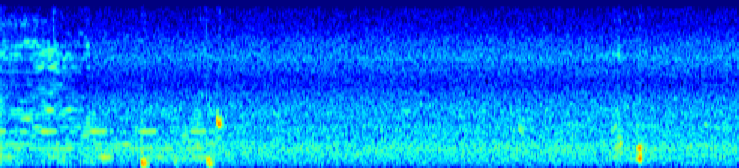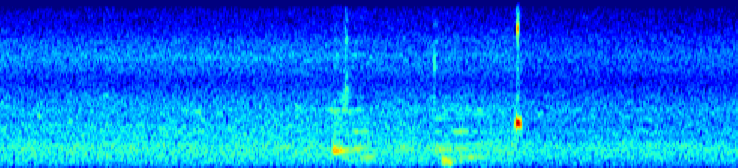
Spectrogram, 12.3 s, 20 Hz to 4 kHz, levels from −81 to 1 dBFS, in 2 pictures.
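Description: A speech recording carried over a narrowband call link, audible as a band that stops at 4 kHz, consistent with G.711 mu-law at 64 kbps. From 10.45 to 10.48 s a peak turns harsh and crackly, its top flattened for nearly a third of those 30 milliseconds and pushed about 6 dB past the converter's limit. This is microphone overload, likely from the input volume being set so high that the converter runs out of headroom and squares off the waveform's crests. Right on the heels of that distortion, at 10.47 s, the level of the sound and its background drops abruptly by about 3 dB in a single step rather than a smooth fade. That is the microphone volume stepped down, likely the call software reacting to the clipped peak by cutting the device's input gain in one move, which explains why the drop follows the distortion so closely.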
